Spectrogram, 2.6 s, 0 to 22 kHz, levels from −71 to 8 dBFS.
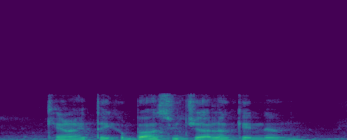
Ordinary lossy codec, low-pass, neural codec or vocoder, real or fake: none; 7.2 kHz; codec, 16 kHz, 4 kbps, X-Codec, HuBERT features, trained on LibriSpeech; fake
